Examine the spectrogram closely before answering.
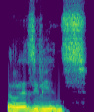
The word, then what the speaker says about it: resilience: देखिए इसमें भी एस से पहले ई आया है और एस के बाद आई आया है, इसलिए एस का उच्चारण हमने जय करना है और आई को ई की मात्रा पढ़ेंगे।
